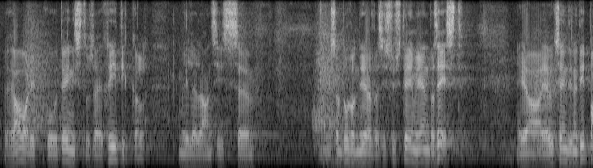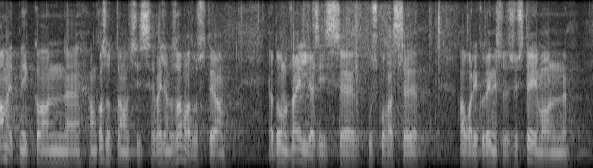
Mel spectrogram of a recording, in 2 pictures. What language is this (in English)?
Estonian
